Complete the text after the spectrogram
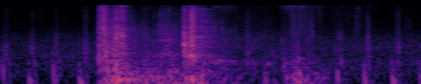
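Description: A door bangs open with a creak.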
